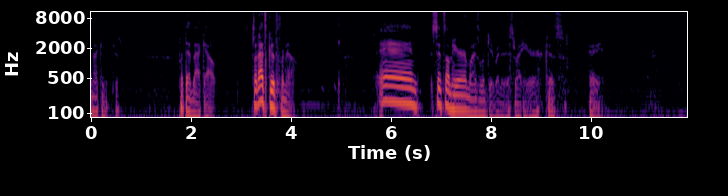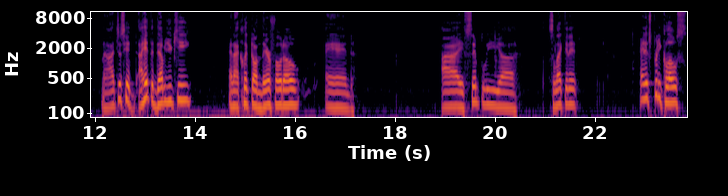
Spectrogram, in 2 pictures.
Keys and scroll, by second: 5.6 z, 8.3 space, 10.4 w, 19.2 ctrl+BackSpace, 19.9 alt+BackSpace, 22.2 ctrl+d.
